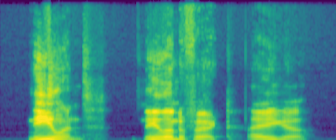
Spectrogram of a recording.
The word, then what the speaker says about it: Neyland: Knee. You got to emphasize the knee.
